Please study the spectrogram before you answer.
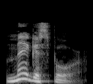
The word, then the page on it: megaspore: British English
